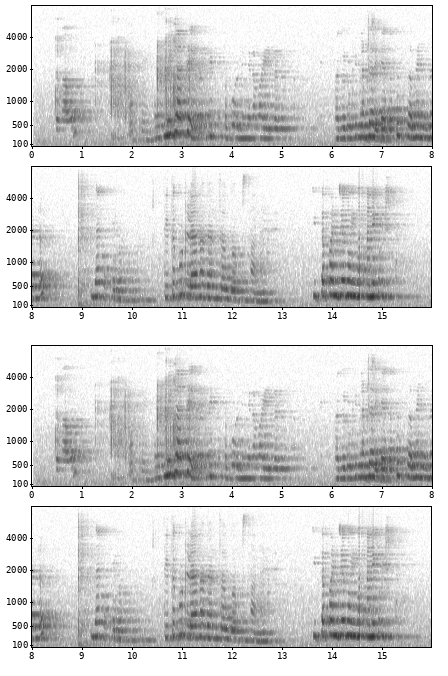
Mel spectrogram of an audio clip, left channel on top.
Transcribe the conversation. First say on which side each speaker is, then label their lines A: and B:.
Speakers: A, on the left (about 55°); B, on the left (about 75°).
A: गाव आहे आणि
B: ओके
A: मी जाते दर महिन्याच्या पौर्णिमेला वाळीला दोन माझं रुटीनच
B: अच्छा
A: झा र ते आता पाच सहा महिने झालं जाते
B: हम्म
A: मी रोज
B: तिथं कुठल्या नद्यांचं उगमस्थान आहे
A: चितपंचगंगा आणि कृष्णा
